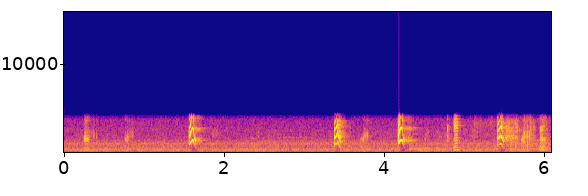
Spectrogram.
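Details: Two Corgi puppies, Luna and Toad, playing together: short sharp high barks and yips in scattered bursts, five or six loud ones spaced one to two seconds apart, over quiet indoor background.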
